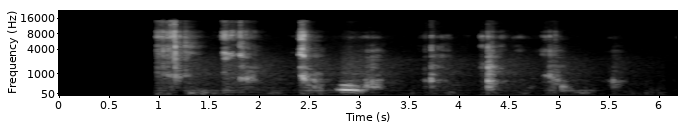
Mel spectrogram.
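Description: Crunchy crackers crunch loudly as a woman bites and chews them.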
